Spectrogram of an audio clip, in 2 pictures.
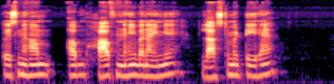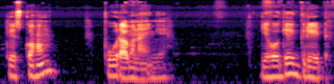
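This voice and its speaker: Slow, mellow-voiced male shorthand teacher. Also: mid-range voice, steady tone. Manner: explains patiently, reads rule text aloud very slowly. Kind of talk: step-by-step shorthand lesson.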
